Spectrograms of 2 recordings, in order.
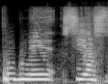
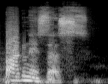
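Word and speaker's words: pugnacious: এটা পুগনেসিয়াস না, উচ্চারণটা হচ্ছে পাগনেসাস, পাগনেসাস, ঠিক আছে?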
